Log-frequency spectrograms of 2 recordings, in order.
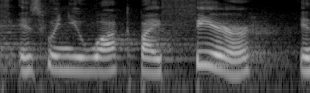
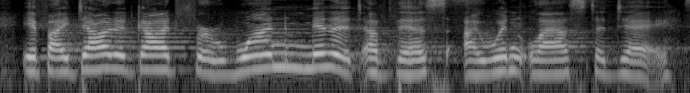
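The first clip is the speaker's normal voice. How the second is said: ordinary talk, nothing marked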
